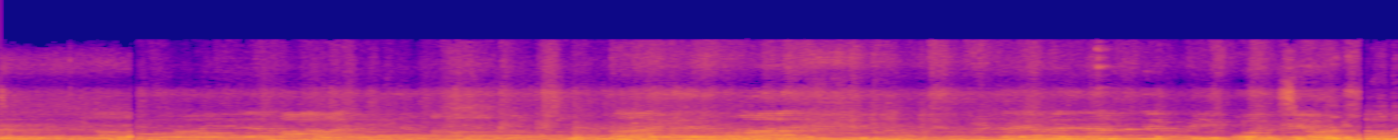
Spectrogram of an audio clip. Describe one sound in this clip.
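Several men talk over one another in an echoing corridor.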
